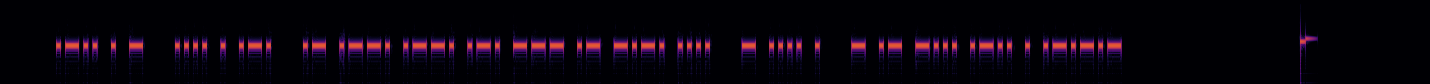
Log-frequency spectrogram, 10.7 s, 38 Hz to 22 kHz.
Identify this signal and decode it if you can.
Morse code, heard as a keyed tone, about 36 wpm, 700 Hz. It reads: LET HER APPROACH THE TABLE.
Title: Sentences from Top 1000 Words - Review Part 6 - 35wpm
